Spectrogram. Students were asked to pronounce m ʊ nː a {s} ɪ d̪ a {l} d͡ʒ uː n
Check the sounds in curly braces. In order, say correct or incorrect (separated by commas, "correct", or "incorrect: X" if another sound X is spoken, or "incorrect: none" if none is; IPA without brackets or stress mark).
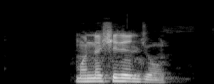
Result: incorrect: ʃ, correct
